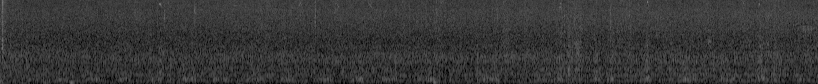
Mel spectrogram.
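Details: Western honey bees inside a hive, smoked during a trap out to speed their evacuation; a steady, dense low hum with a softly pulsing texture runs throughout, with faint rustling.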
